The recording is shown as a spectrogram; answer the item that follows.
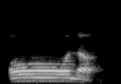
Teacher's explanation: Alif madda, because zabar is coming before alif, so we are stretching.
